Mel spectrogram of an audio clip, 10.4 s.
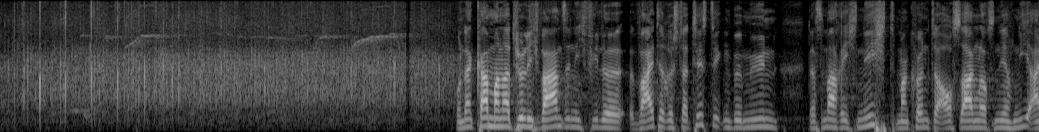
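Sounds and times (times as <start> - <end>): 
crowd applauding: 0.0 - 4.7
whistles: 0.6 - 4.1
speech: 4.6 - 10.3.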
